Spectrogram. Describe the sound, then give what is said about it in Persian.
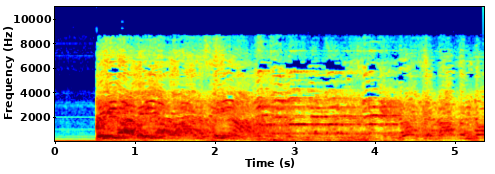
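A large crowd of protesters at a pro-Palestine demonstration in Berlin, Germany, the first of the new year, shouts and chants slogans together, loud and sustained, starting abruptly after a brief quiet moment and continuing as a dense wall of voices. “در آلمان مردم در نخستین راهپیمایی سال جدید میلادی حمایت از فلسطین را فریاد زدند.”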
